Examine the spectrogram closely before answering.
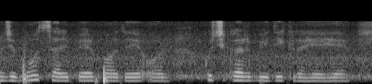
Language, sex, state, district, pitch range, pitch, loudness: Hindi, female, Arunachal Pradesh, Lower Dibang Valley, 165-180 Hz, 170 Hz, -23 LUFS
